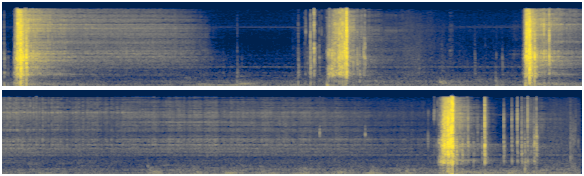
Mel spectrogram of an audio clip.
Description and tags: X-Shot Chaos Meteor Magazine Sounds
X-Shot Chaos Meteor Shooing and Reloading. This is the noisiest Nerf Gun I own, it performs similar to the Rival Series but the sounds are superb! Hear the spring going on forever!
Ball, Blaster, Chaos, Dart, Foam, Gun, Nerf, Nerf-Gun, Pistol, Plastic, Rifle, Rival, Shooting, Shot, Toy, Xshot, X-Shot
